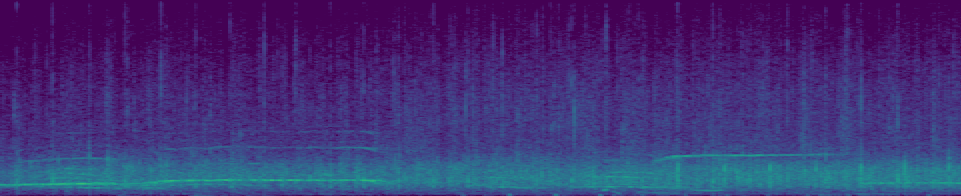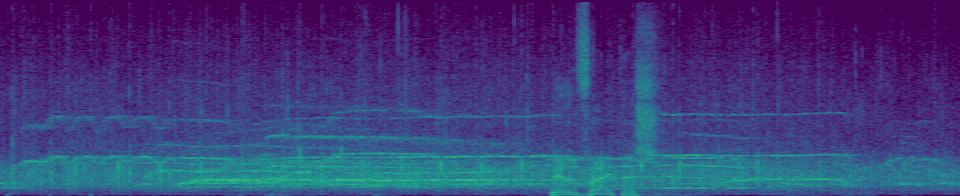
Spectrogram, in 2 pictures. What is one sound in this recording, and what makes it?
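A large crowd cheers and applauds in a big echoing hall.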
